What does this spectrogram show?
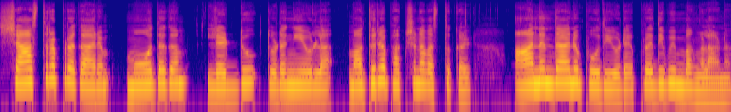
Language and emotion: Malayalam, neutral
